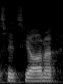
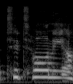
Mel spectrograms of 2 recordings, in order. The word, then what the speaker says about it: Titania: we have these titiana it's not titiana well these are officially called uh I still can't say it how do you say that right these are Titania holidays anyone ever heard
